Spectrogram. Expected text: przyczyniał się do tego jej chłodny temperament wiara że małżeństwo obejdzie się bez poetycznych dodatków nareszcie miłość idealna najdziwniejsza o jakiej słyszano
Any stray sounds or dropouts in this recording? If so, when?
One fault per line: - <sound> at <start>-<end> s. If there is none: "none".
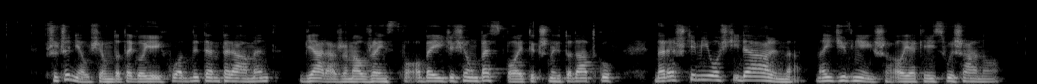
none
